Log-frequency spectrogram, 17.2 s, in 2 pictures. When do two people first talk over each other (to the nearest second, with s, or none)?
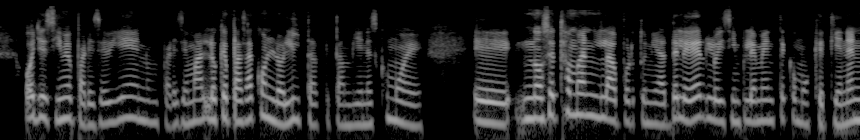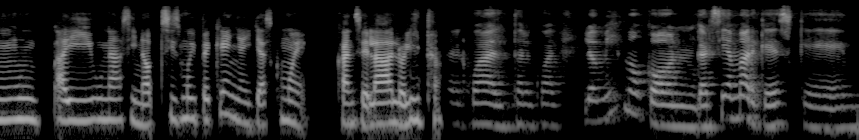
none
